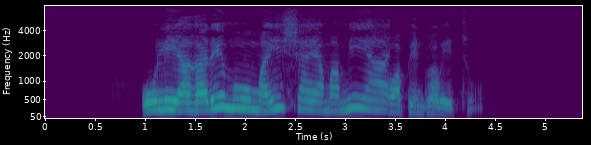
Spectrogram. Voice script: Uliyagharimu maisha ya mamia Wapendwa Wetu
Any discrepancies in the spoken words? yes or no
no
